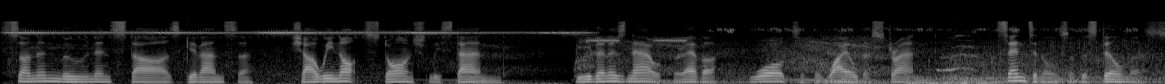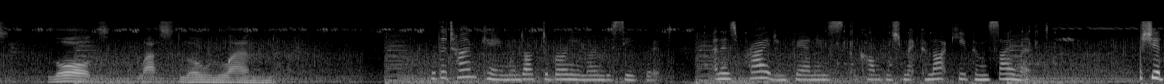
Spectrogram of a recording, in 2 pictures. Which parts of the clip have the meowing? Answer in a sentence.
The meowing can be heard from 9.0 to 9.9 s.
